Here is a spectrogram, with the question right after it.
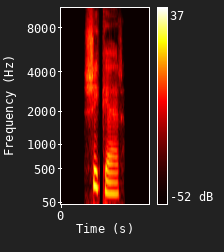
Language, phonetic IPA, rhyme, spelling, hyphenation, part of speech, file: Hungarian, [ˈʃikɛr], -ɛr, siker, si‧ker, noun, Hu-siker.ogg
- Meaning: success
